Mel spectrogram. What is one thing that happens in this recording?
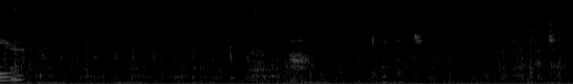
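A guinea pig rustles through dry hay.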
